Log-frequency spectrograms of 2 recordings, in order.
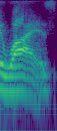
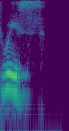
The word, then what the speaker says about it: Weiss: So Casey, I want to say Wise, but it's Weiss, right? – It's Weiss.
